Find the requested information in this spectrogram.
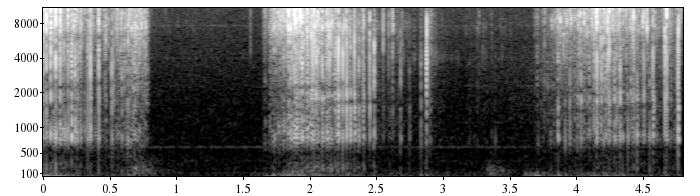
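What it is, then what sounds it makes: Plastic sequin notebook cover. Fingertips and short nails rub and scratch the plastic sequins on a small sequin notebook cover. Bursts of dry, bright scratching and crackling alternate with quieter pauses as the sequins are brushed back and forth.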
